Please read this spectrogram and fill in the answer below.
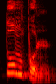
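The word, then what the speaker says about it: tumpul: বলা হয় ভোতা এটাকে মালয়েশিয়ান ভাষায় বলা হয় তুমপুল তুম পুল তৈরস্যু ম পয়রসু ল তুমপুল এই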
